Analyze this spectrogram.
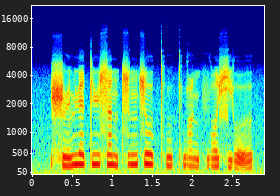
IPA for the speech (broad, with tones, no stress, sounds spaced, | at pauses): ʂ ɻ̩˧˥ l ɥ ɛ˥˧ t̪ y˥˧ s a˥˩ n t͡s ʊ˥ ŋ s o˥˩ ʊ̯ kʰ u˥ kʰ w ɑ˥˩ ŋ f w ɔ˥ ɕ j o̰˨˩˦ ʊ̯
